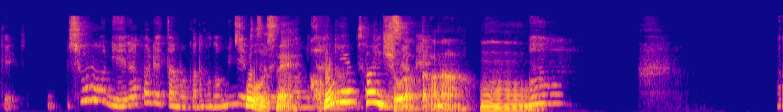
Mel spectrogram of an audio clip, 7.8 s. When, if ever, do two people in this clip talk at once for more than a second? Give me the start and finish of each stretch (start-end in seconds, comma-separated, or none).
2.3-4.4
